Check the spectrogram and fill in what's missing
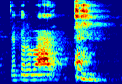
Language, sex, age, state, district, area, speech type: Maithili, female, 60+, Bihar, Samastipur, rural, spontaneous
